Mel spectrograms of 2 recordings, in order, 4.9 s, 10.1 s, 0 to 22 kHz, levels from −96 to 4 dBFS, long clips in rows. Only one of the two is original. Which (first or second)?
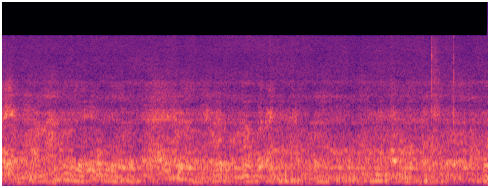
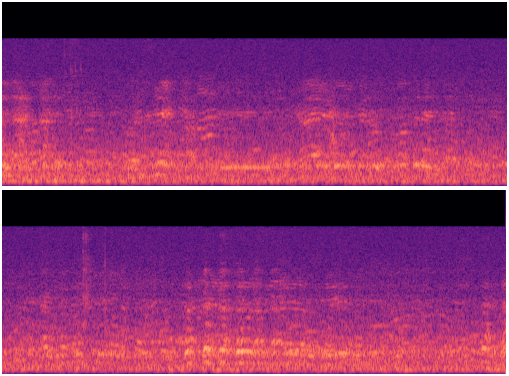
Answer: second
